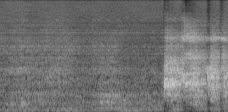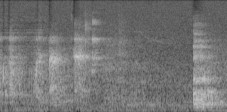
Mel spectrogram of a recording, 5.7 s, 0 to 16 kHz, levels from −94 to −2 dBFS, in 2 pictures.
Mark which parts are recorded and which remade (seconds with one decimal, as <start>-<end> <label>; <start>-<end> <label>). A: 0.0-3.4 remade; 3.4-5.7 recorded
